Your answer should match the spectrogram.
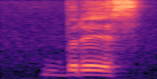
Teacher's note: Entonces, siguiendo la regla, dressed. En el sonido omitimos esta E y terminamos con un sonido de T.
